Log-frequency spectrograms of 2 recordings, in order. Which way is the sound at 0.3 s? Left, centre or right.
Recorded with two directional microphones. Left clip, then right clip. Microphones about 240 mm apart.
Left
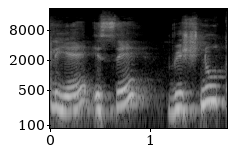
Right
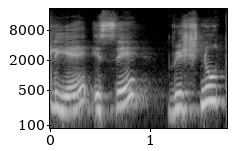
Centre.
